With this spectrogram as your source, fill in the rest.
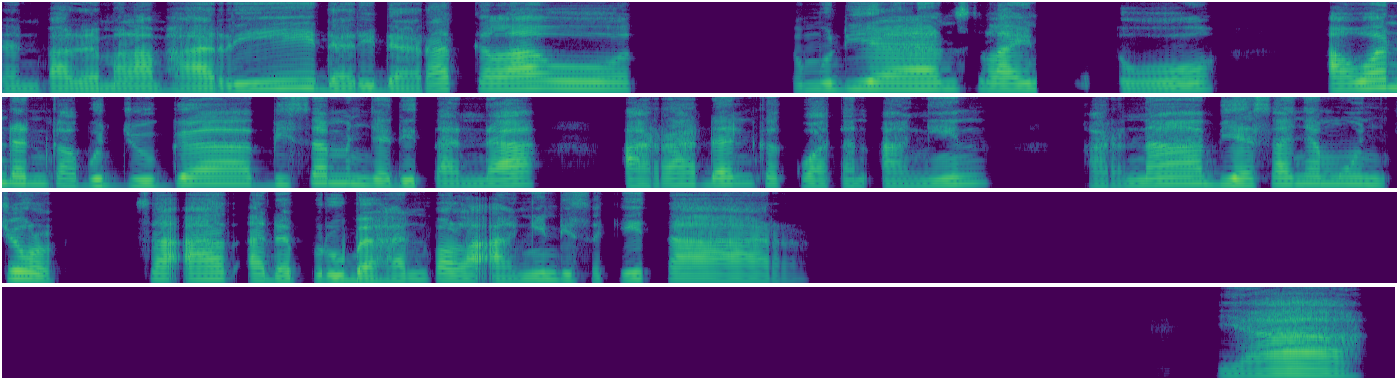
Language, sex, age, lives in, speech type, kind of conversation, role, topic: Indonesian, female, 20-24, Indonesia, read, expert-assistant, expert, Apa yang menyebabkan angin bertiup di bumi?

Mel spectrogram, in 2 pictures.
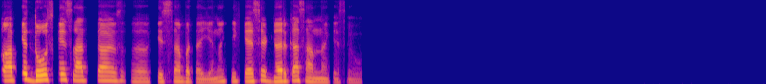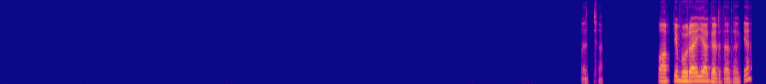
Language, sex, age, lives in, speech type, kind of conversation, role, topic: Hindi, male, 30-34, India, conversation, podcast, host, Kab tumne apne darr ka saamna kiya?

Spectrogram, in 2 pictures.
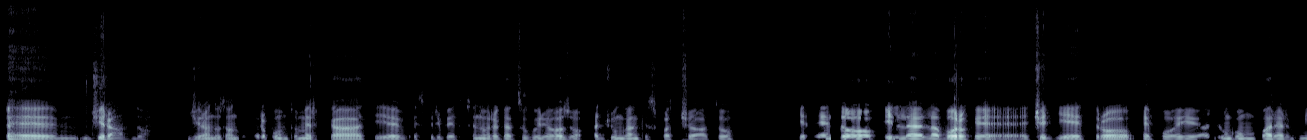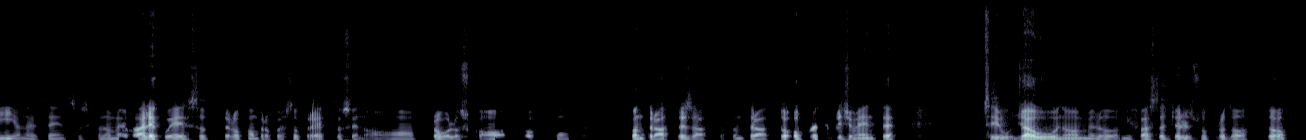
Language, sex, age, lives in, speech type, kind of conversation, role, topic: Italian, male, 25-29, Italy, conversation, podcast, guest, Come scegli gli ingredienti freschi al mercato o al supermercato?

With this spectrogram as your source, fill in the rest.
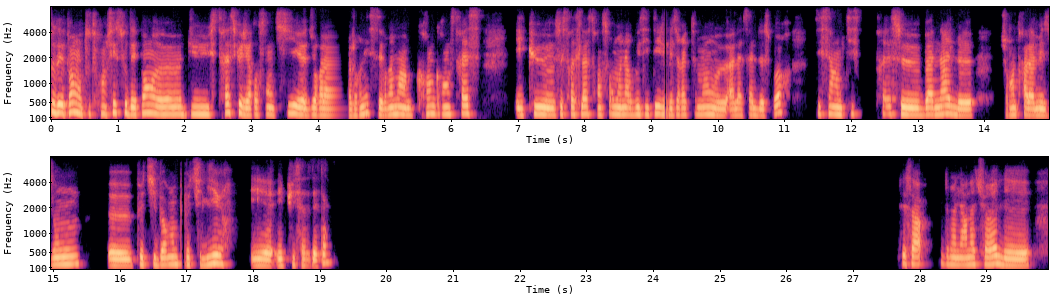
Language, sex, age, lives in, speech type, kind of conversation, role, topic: French, female, 25-29, France, conversation, podcast, guest, As-tu des méthodes simples pour gérer le stress au travail ?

